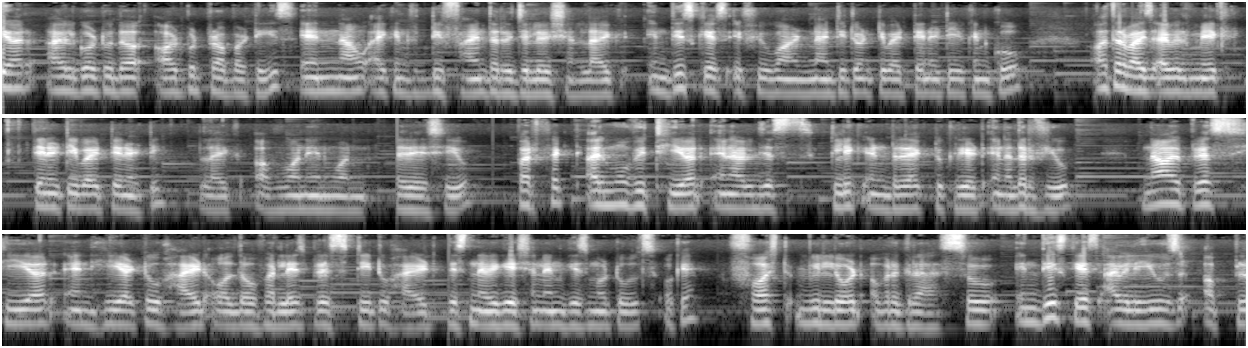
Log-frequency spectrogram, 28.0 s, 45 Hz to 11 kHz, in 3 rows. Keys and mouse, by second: 1.8 click, 8.1-10.5 drag, 10.9-14.3 shift+middle drag, 15.5-16.6 drag, 17.5 Home, 18.4 click, 19.3 click, 20.9 t.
